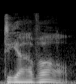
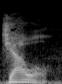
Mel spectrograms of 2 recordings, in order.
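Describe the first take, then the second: First: It is said with an Americanized pronunciation. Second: It is said with a native Irish pronunciation. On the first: "if you're pronouncing it in kind of American English Irish, it would be kind of just Diaval" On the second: "if you're pronouncing it in Irish, it would be jowl"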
